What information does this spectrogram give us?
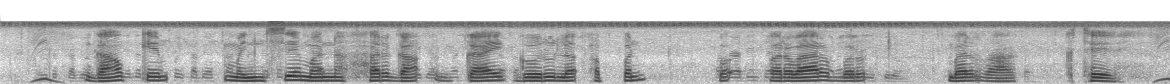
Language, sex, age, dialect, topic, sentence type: Chhattisgarhi, male, 18-24, Northern/Bhandar, agriculture, statement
